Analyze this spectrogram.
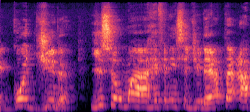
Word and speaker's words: Gojira: irritada aproveita para xingar ele não é Godzilla é gojira-the ser uma referência direta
